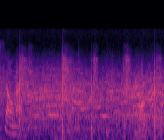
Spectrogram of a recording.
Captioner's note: punches thudding; crowd cheering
